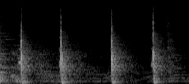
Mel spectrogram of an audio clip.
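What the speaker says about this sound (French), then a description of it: "Allez, coupe petit morceau, hein. On coupe de main, hein." Chicken is chopped by hand into small pieces, four sharp, evenly spaced knife strikes landing on a cutting board, close and clear with no talking.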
